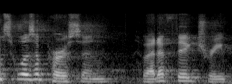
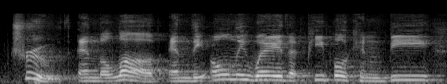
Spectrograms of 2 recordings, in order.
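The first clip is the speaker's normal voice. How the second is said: usual speaking voice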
